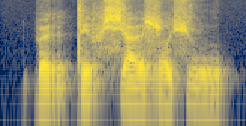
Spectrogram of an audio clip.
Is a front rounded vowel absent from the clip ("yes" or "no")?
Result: no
